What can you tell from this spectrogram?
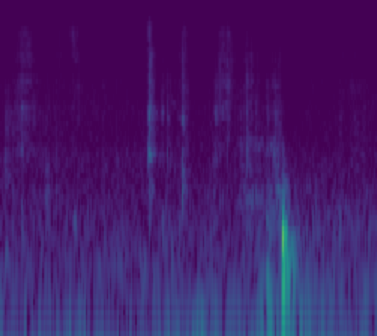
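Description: A thick cardboard board book being handled and set down: a sharp tap about two seconds in, a lighter one just after, then a dull thump near four seconds as the book is laid flat on the table.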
